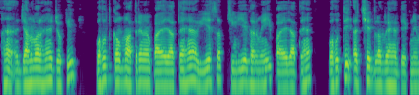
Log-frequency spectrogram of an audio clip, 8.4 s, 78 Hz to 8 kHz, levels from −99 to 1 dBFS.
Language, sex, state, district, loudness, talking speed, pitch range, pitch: Hindi, male, Chhattisgarh, Korba, -20 LUFS, 210 wpm, 130-150 Hz, 140 Hz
